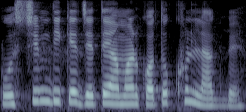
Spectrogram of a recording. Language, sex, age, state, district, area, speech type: Bengali, female, 18-30, West Bengal, Birbhum, urban, read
